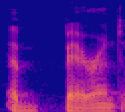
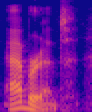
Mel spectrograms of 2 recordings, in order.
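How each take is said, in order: First: "aberrant" said uh-PERR-unt, stress on the middle syllable; a tentative "aberrant" starting with a soft uh and leaning on the second syllable; unsure pronunciation. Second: "Aberrant" said AB-er-unt, stress on the first syllable; corrected pronunciation. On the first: Real, not acted. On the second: Shown as a demonstration. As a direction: repeat "Aberrant" with a clear AB up front and a falling end. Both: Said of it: "or how do you pronounce it?".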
